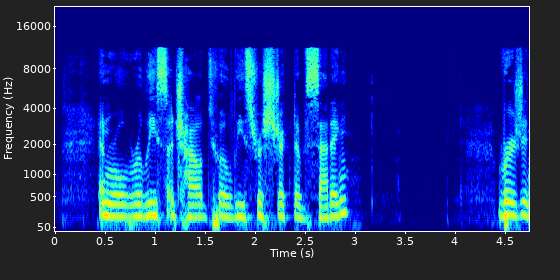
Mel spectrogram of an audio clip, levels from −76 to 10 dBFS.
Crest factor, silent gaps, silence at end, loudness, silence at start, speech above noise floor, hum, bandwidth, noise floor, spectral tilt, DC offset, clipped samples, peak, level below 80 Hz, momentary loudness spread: 20 dB; none; 0 s; -23 LUFS; 0.1 s; 44 dB; none; 11.5 kHz; -68 dBFS; -3.5 dB/octave; under 0.1%; under 0.1%; -6 dBFS; -50 dBFS; 8 LU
